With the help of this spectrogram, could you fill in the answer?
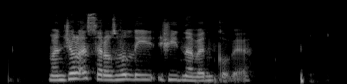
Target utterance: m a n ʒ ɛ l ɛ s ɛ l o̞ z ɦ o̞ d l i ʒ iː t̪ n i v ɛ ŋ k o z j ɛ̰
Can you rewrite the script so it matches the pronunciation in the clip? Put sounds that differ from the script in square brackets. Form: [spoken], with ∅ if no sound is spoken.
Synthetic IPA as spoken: m a n ʒ ɛ l [ɛː] s ɛ [ɾ] o̞ z ɦ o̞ d l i ʒ iː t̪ n [a] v ɛ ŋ k o [v] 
